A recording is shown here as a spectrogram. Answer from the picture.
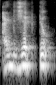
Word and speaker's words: adjective: D is silent here. So there is no need to pronounce. It is not adjective.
